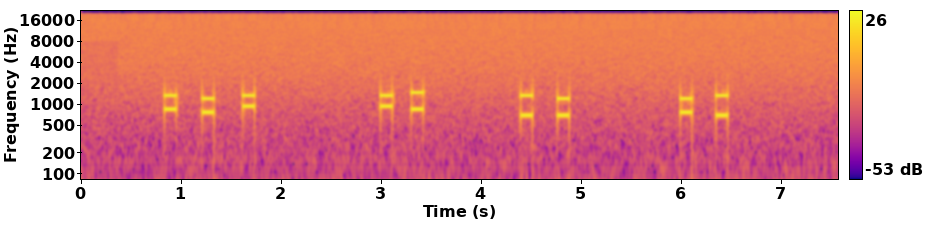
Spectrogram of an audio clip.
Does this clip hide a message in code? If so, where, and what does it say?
Yes: DTMF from 0.8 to 6.5 s, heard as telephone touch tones, dialled by hand, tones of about 120 ms. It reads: 840 09 21 42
